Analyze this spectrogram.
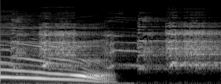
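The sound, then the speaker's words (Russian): A rooster perched on a gate crows loudly: one bright crow that slides downward in pitch, followed by a harsher, noisier rasping tail after a brief gap. “видит, сидит на воротах петух. И кричит во все горло. Ку-ка-ка-ку!”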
